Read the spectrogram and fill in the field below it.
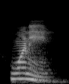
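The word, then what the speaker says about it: twenty: has a n uh there's a t after the n so you don't pronounce the t you would just say 20.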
